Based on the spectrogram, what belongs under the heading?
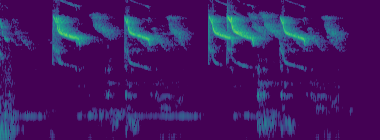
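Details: Female oriental white-eye in breeding condition calling to the male; high, thin descending chirps sliding down from very high pitch, given in pairs and short bursts about every three-quarters of a second, with a faint low hum beneath.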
